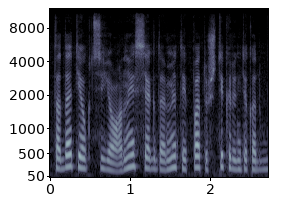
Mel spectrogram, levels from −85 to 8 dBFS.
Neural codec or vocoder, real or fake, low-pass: autoencoder, 48 kHz, 128 numbers a frame, DAC-VAE, trained on Japanese speech; fake; 10.8 kHz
